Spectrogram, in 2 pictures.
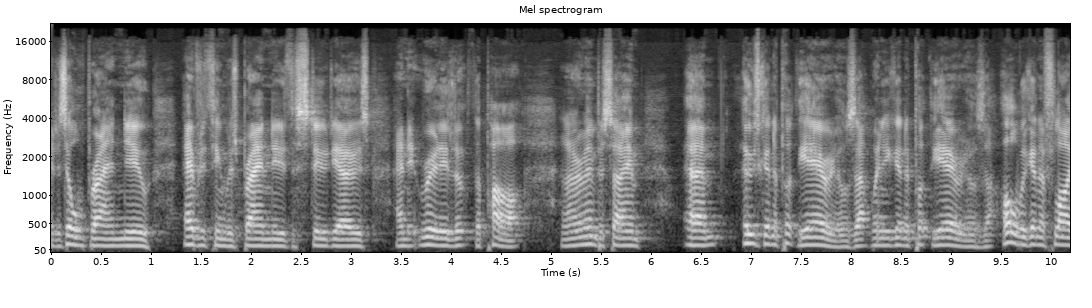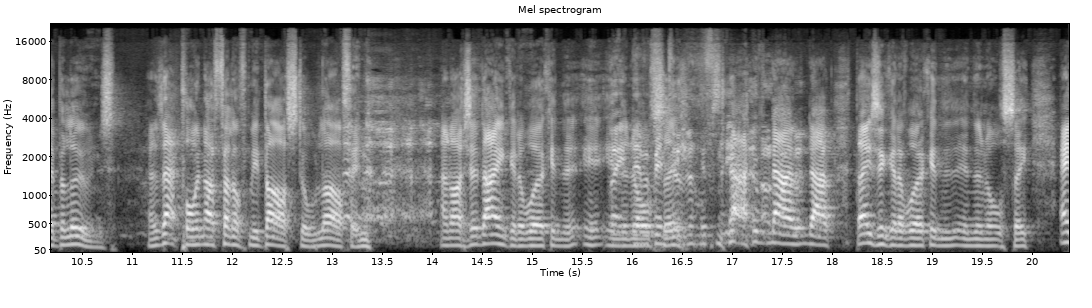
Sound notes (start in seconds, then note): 10.6 chuckles; 13.1 laughter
